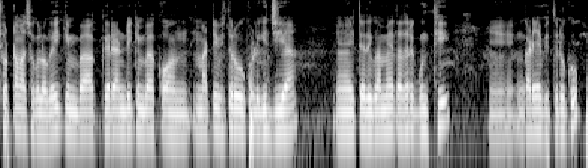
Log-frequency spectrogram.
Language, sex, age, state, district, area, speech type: Odia, male, 18-30, Odisha, Kendrapara, urban, spontaneous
